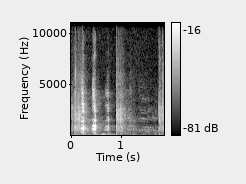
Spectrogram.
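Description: A church audience claps in a few loose, uneven bursts, fairly quiet, with a brief pause before one last burst, clapping along to a chorus of Psalm 100, verse 2; a few faint voices or laughs mix in.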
